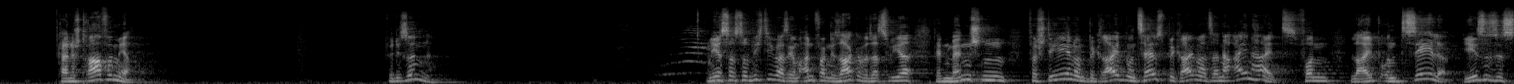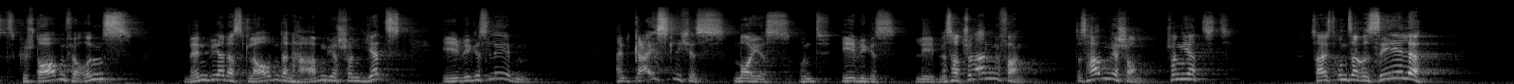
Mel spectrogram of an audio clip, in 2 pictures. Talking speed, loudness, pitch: 140 wpm, -30 LUFS, 150 Hz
